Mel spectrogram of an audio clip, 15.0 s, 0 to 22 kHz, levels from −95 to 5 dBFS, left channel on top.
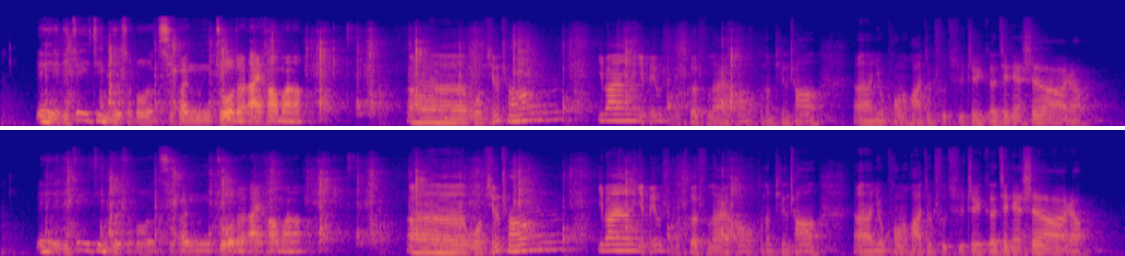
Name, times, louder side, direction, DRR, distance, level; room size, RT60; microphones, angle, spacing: voice 1, 0.5-4.1, left 5 dB, 90° left, 15 dB, 0.4 m, -33 dB
sound 1, 0.6-2.5 2.7-3.7 4.0-5.8 6.1-6.5 6.8-7.1 7.5-7.8 8.2-8.5 8.9-9.3 9.6-10.0, left 2 dB, 60° left, 1.8 m, -43 dB
voice 2, 5.4-7.5 8.0-14.4, right 2 dB, 15° right, 4 dB, 0.7 m, -37 dB
10.5 x 5.2 x 6.0 m, 1.1 s
head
